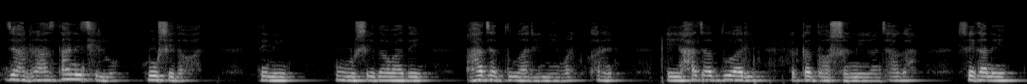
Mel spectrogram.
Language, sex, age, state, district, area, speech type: Bengali, female, 60+, West Bengal, South 24 Parganas, rural, spontaneous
